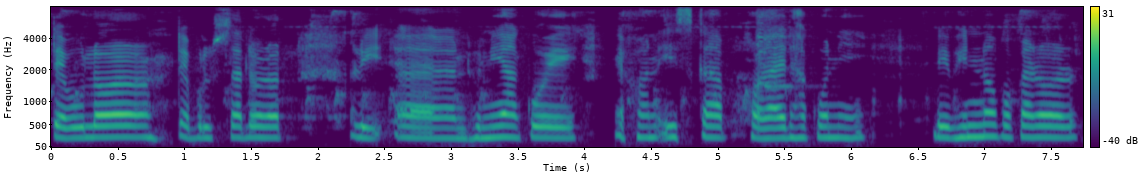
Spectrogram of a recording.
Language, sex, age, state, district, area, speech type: Assamese, female, 30-45, Assam, Sivasagar, rural, spontaneous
